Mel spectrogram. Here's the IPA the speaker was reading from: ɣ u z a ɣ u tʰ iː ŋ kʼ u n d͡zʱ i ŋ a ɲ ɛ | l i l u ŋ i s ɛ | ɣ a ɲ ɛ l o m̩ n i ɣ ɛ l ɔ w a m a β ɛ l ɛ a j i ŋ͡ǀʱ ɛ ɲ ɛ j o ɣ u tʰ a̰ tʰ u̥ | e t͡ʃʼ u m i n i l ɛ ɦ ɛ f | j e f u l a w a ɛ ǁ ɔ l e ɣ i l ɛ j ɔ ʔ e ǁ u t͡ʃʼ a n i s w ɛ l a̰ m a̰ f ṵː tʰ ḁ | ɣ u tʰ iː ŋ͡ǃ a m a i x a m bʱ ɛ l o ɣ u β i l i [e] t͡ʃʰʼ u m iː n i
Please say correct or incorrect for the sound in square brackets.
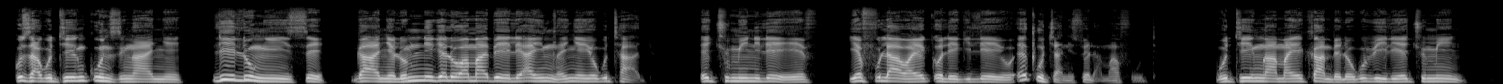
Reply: correct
